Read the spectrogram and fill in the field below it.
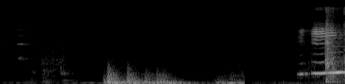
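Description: A door creaks and shuts.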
